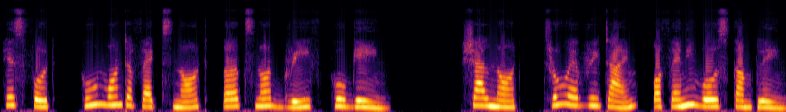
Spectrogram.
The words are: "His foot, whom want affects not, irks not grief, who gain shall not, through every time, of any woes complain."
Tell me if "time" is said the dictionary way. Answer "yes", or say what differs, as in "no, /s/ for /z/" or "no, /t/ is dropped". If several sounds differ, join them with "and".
yes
